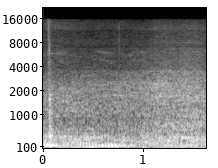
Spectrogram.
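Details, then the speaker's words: Honda Vario 125 that had lost ignition (starter worked, fuel pump hummed, no spark at coil). Its ECU ground wire was brittle and nearly broken from rubbing the engine. Once that was found it starts and idles steadily and evenly with no misses or knocks. "coba Nyalakan cek Apakah bisa menyala motornya ya sip Ini motor sudah nyala teman-teman ya"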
